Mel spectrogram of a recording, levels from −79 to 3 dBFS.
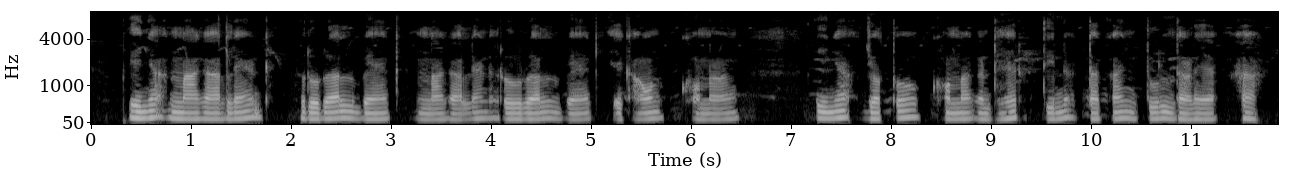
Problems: background sounds at intervals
